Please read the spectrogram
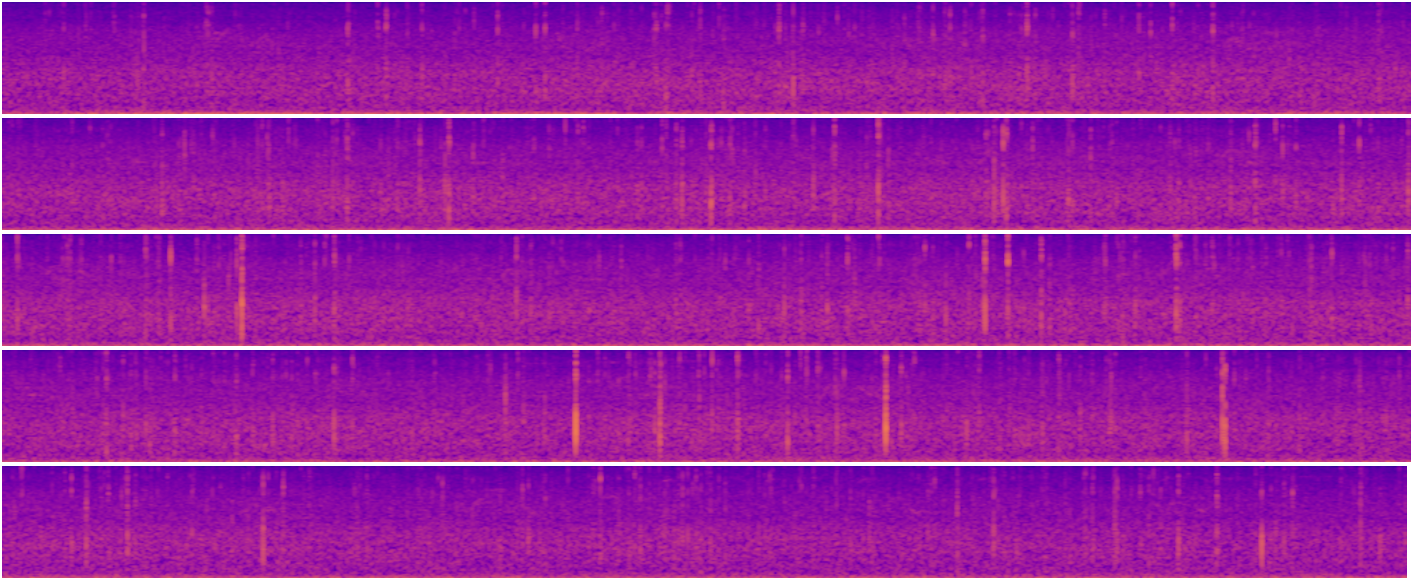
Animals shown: forest ambience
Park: Marsh-Billings-Rockefeller National Historical Park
